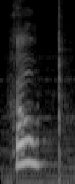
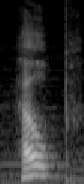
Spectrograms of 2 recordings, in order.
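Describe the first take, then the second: First: It is said in a higher voice. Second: It is said in a deeper voice.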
